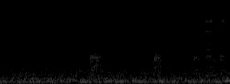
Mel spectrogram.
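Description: Very faint scratching of a felt-tip marker on paper as a short label is written, a few light strokes against near silence.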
